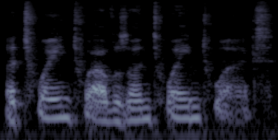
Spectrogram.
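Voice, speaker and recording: Guy doing a timid lil storybook rat boy, says w for r, husky and mumbly. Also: high voice, big pitch swings, slow pace, warm tone, pitched above the performer's own voice, exaggerated voice. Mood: miserable. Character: tiny shy trembling male schoolboy rat.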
